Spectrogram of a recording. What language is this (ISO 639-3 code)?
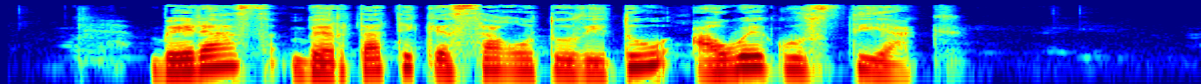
eus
